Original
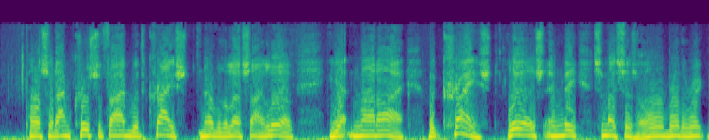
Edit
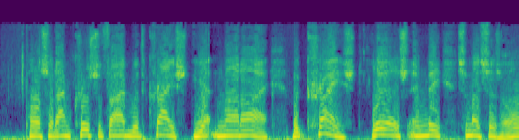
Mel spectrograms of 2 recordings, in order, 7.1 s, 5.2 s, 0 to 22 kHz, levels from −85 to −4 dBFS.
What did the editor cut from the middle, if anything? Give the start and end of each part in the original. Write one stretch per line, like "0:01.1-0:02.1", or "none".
0:01.9-0:03.3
